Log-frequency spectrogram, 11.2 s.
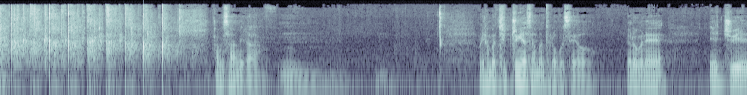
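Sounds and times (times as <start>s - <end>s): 
audience clapping hands: 0.0s - 3.2s
speech: 3.2s - 4.7s, 7.2s - 11.1s.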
